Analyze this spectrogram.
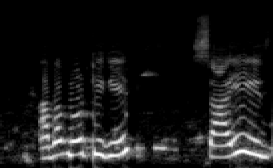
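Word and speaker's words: ψ: अब आप नोट कीजिए सई इज द ये जो सिंबल है बेटा ऐसे त्रिशूल टाइप का इसको बोला जाता है स स्पेलिंग है पी एस Y again P साई लें तो स ठीक है ये क्या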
